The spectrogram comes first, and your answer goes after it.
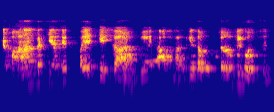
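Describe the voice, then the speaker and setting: A man's voice: on the high side, a little fast. A man teaching Bengali grammar one-on-one, explaining step by step and quizzing his student. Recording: dull echoey room, mic at a distance.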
